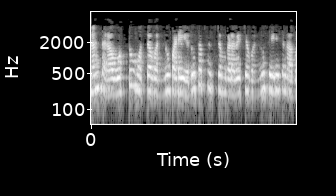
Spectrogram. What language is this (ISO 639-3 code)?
kan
